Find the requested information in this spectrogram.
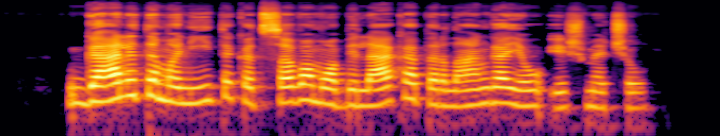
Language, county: Lithuanian, Alytus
